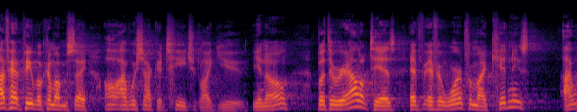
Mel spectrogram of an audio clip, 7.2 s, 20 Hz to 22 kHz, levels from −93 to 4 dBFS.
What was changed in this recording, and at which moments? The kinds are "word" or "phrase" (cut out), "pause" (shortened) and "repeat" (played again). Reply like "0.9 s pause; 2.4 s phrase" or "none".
3.1 s pause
